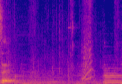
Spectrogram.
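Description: A zipper on a bag being pulled open: one short, quick zip in the second half.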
